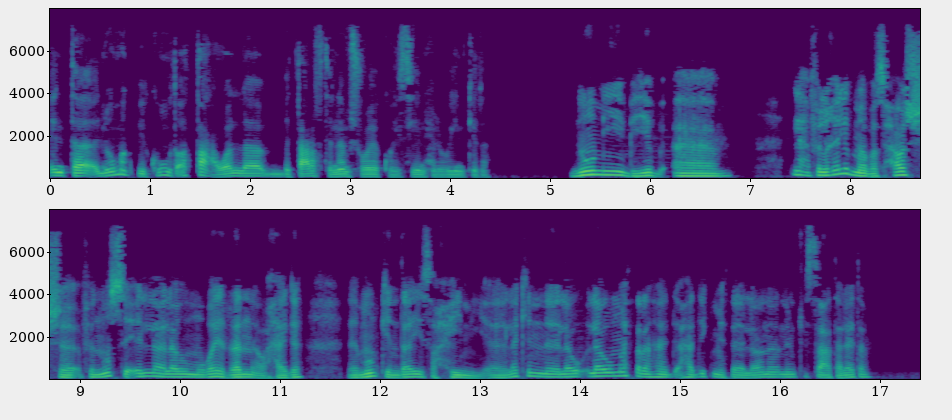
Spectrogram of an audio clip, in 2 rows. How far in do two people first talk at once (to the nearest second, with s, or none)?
none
